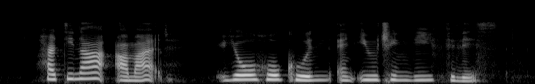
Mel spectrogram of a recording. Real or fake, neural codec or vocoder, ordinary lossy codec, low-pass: fake; autoencoder, 48 kHz, 32 numbers a frame, DAC-VAE, trained on Japanese speech; none; 7.2 kHz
